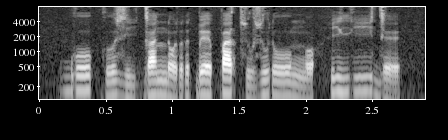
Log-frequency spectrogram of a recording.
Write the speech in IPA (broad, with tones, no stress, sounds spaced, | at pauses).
b oː˦ k ʊ˨˦ z i˨ ɡ a˦ n ɾ ɔ˨ r ɓ ɛ˦ p a˦ t͡s u˨ z u˦ ɾ oː˦ ŋ ɔ˨ h i˦ j iː˦ d ɛ˨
